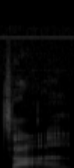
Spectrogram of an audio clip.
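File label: "zan" Mandarin Chinese pinyin voice, third tone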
